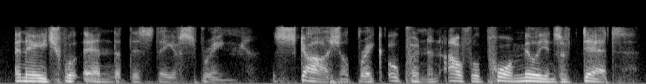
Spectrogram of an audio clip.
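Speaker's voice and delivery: dark, evil, shadowy wraith voice. A game master voices a shadowy wraith addressing the players; dark wraith's voice. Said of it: "an evil form, a dark form, a wraith of a kind, / an evil form, a dark form, a wraith of a kind, and it looks at you with dark, shadowy eyes. / No mortals shall live to witness the rise of the [name]".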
